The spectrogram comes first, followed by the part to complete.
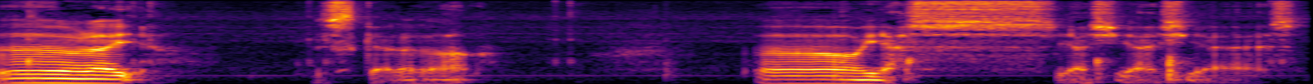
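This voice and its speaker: A man's voice: low-pitched, gravelly, sharp tone. A Scottish man hosting his own channel, talking in a blunt, sweary and rambling way in a casual rant. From Scotland. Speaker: channel host.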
